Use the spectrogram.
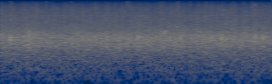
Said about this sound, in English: And their colleagues in the orchestra applauding. And in fact, everybody's getting a turn as Semyon Bychkov spins round to bow deeply to the audience here at the Royal Albert Hall.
